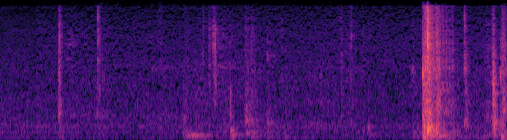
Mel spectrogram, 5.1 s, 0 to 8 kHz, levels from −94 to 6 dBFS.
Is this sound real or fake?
real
